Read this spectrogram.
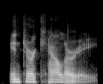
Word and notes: Intercalary: American English

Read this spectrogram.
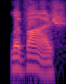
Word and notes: lavage: American English

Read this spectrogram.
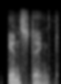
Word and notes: instinct: American English

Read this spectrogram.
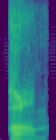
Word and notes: harm: British English

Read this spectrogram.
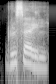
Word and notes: grisaille: Indian

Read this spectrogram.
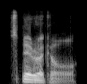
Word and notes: spiracle: British English

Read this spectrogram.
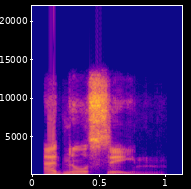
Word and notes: ad nauseam: British English

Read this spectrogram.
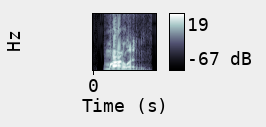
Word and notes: marlin: American English

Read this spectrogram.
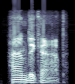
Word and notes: handicap: British English

